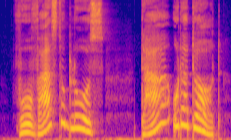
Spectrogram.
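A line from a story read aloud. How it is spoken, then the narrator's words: Excited question. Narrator (German): fragt aufgeregt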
